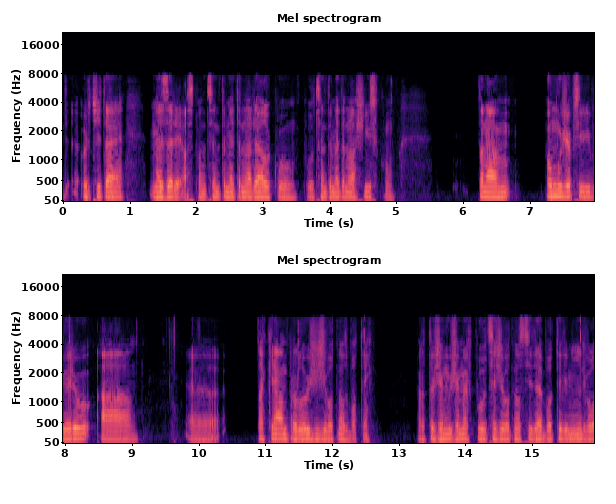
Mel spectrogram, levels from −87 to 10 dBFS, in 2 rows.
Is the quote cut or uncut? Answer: uncut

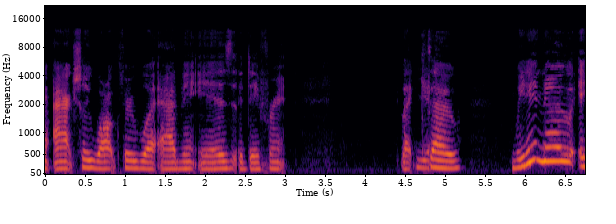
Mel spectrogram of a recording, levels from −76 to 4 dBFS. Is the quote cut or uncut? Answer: cut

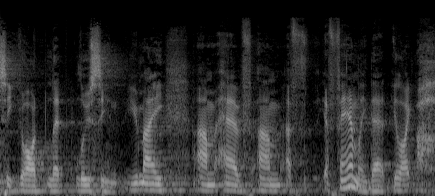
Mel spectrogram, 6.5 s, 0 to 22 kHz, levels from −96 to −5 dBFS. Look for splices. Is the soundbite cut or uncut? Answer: uncut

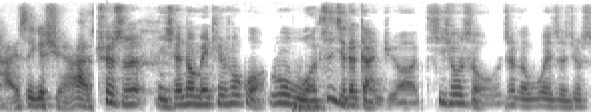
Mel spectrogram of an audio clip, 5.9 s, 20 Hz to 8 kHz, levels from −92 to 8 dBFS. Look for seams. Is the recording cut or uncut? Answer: cut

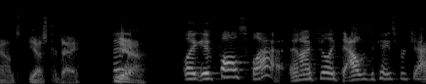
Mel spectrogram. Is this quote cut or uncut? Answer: cut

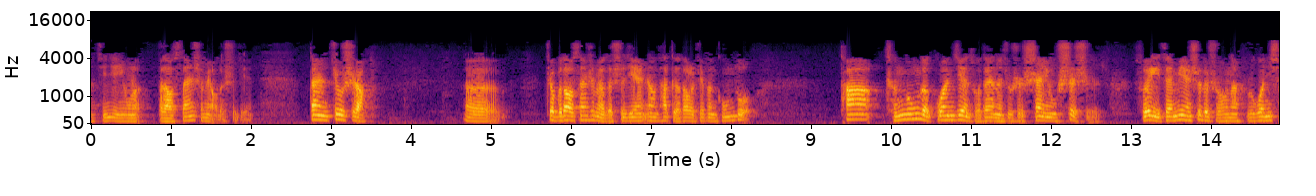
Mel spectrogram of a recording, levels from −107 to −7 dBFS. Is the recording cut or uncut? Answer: uncut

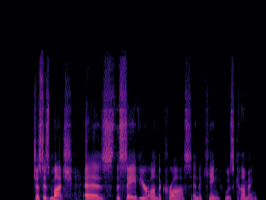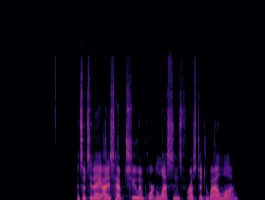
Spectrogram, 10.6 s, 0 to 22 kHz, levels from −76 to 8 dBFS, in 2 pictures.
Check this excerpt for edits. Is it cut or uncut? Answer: uncut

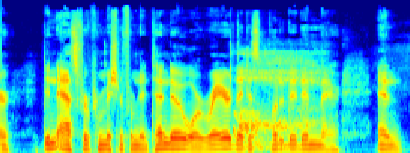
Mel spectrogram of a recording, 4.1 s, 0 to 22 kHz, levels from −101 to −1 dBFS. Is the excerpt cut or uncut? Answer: uncut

